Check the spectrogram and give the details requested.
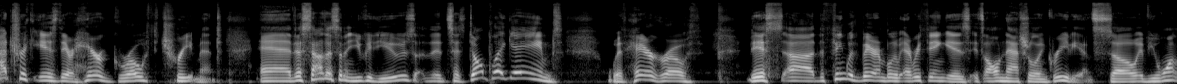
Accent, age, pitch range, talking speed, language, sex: American, 30-49, 140-180 Hz, 200 wpm, English, male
